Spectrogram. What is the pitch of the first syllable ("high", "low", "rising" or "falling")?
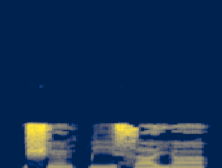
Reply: low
